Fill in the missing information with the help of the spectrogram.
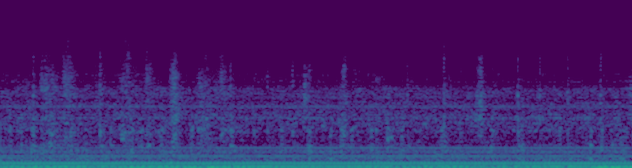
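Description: Faint irregular ticks and light scratching of a stylus writing on a digital drawing tablet, over a steady low electrical hum.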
